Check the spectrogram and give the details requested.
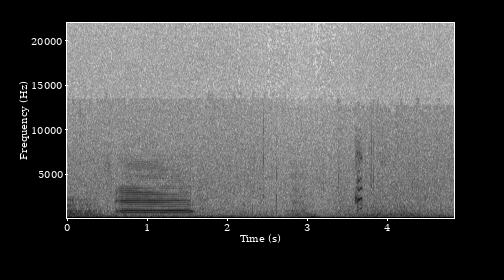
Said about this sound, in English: Apart from the sheep that are surrounding me, nibbling on the rich grasses of the moor, it is very lonely up here.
